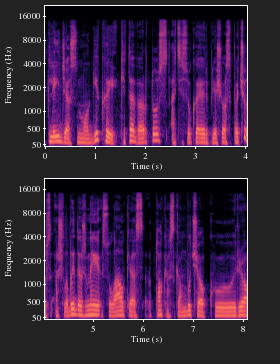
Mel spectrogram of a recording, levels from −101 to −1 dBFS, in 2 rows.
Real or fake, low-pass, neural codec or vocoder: fake; 14.4 kHz; vocoder, 44.1 kHz, 128 mel bands every 512 samples, BigVGAN v2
